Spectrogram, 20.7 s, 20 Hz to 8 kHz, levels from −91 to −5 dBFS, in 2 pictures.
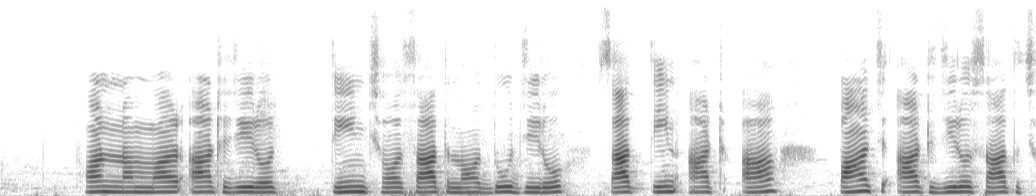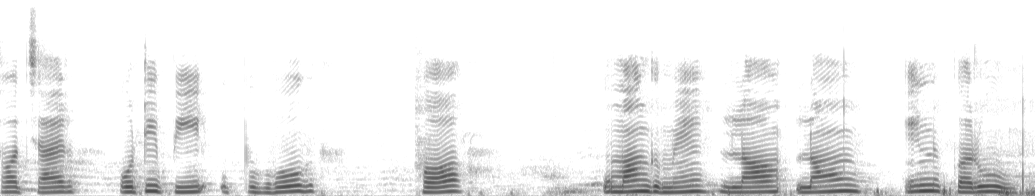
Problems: none marked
